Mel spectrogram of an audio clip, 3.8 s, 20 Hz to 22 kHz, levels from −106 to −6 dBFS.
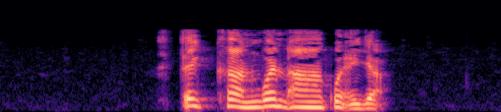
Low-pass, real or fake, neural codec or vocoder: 7.2 kHz; fake; vocoder, 44.1 kHz, 80 mel bands, Vocos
